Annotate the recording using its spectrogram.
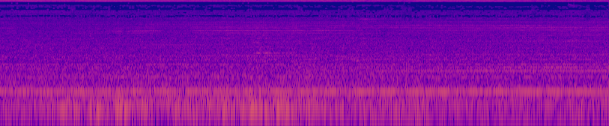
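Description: Dehumidifier running: a steady low hum and whir with one even drone tone, unchanging throughout.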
